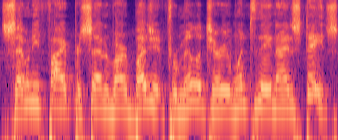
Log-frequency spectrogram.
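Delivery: ordinary talk, nothing marked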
